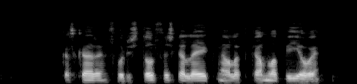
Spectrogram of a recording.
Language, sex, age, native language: Icelandic, male, 15, Icelandic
